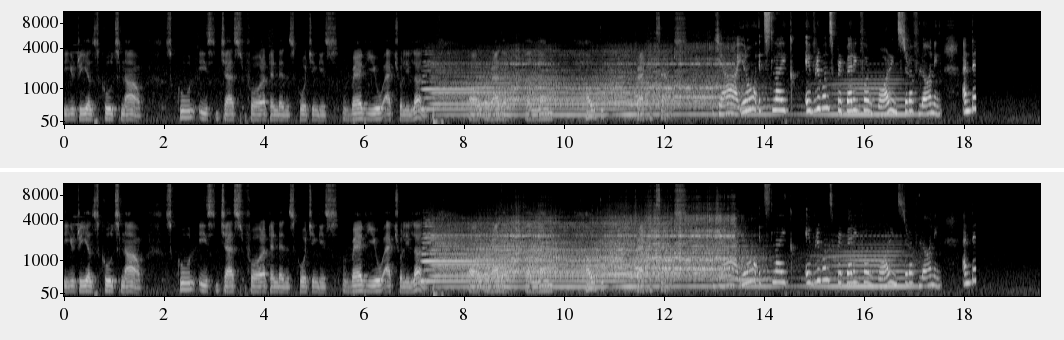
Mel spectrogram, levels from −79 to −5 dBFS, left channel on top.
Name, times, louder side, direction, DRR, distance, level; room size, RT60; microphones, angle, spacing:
voice 1, 0.0-1.6 2.0-7.7 8.1-9.9 10.2-10.8 11.4-12.5 13.8-13.9, right 1 dB, 15° right, 0.4 m, -34 dB
sound 1, 7.0-17.4, right 3 dB, 50° right, 0.9 m, -32 dB
voice 2, 13.0-13.9 14.2-14.5 14.8-18.2, left 5 dB, 70° left, 0.5 m, -28 dB
head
